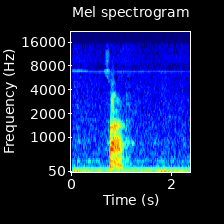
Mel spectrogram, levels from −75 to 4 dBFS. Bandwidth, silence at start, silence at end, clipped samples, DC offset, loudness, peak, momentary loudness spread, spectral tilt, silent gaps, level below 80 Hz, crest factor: 16.5 kHz; 0.05 s; 0 s; under 0.1%; under 0.1%; -14 LUFS; 0 dBFS; 25 LU; -5.5 dB/octave; none; -38 dBFS; 18 dB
